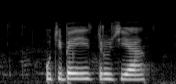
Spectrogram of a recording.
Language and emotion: Russian, neutral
